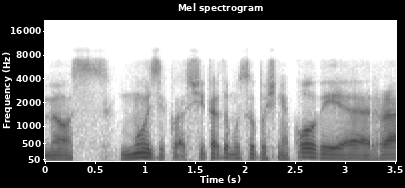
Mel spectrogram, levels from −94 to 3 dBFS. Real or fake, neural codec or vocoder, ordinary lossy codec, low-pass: fake; codec, 16 kHz, 0.7 kbps, FocalCodec; Opus, 16 kbps; 7.2 kHz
